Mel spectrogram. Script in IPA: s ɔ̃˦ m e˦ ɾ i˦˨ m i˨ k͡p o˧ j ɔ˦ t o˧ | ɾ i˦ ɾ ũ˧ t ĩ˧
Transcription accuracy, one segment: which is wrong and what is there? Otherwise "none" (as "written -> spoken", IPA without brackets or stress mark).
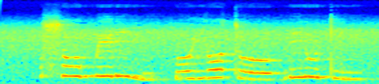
none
